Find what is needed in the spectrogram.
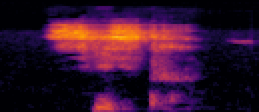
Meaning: sistrum
- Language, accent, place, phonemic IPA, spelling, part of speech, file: French, France, Lyon, /sistʁ/, sistre, noun, LL-Q150 (fra)-sistre.wav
